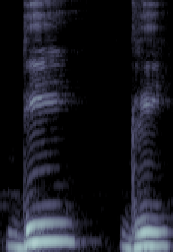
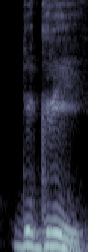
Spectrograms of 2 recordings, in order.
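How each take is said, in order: First: degree very slow, DEEE, pause, GREE; broken into syllables. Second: Said in the usual way. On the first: Shown as a demonstration. Teacher breaking up degree for students, slow stretched syllables. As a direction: split degree into two long beats. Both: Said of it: "तोड़िए पहले".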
